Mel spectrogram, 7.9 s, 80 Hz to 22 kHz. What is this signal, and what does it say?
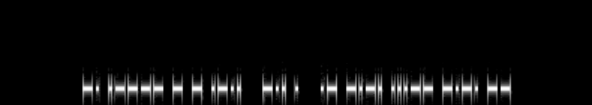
Morse code, heard as a keyed tone, about 28 wpm, 700 Hz. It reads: N1TTL DE AC3CM
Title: USA Callsign DE Callsign - 5 Characters - 28wpm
